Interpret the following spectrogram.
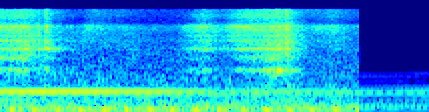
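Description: A knife blade shaving a thin bamboo strip, with a couple of scraping strokes as the strip is drawn along the edge. The sound cuts off suddenly near the end.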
